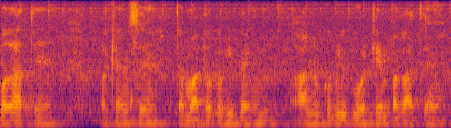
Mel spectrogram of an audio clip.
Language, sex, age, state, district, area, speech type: Hindi, male, 30-45, Uttar Pradesh, Ghazipur, urban, spontaneous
